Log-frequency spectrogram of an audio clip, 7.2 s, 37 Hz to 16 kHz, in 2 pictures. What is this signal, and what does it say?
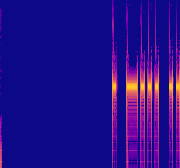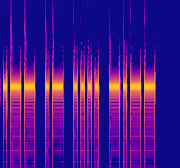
Morse code, heard as a keyed tone, about 17 wpm, 700 Hz. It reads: EB3AHY
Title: DXCC-100 Call Signs - 6 Characters - 17wpm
